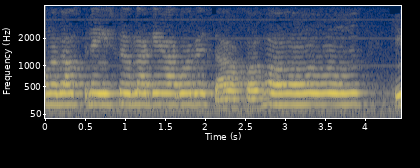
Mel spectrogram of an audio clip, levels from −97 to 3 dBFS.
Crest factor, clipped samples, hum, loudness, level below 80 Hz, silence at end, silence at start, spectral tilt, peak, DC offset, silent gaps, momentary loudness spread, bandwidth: 10 dB; under 0.1%; none; -20 LUFS; -52 dBFS; 0 s; 0 s; -13 dB/octave; -8 dBFS; under 0.1%; none; 5 LU; 4 kHz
